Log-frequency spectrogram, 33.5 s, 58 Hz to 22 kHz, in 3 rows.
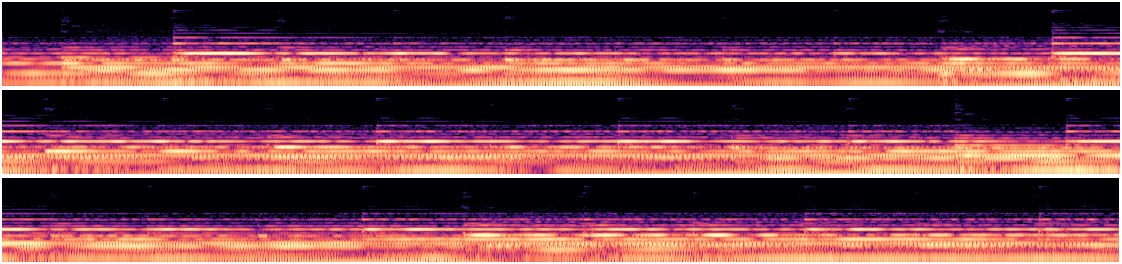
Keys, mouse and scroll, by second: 1.0-2.8 drag, 3.1 a, 4.3-6.1 drag, 7.1-10.1 drag, 9.1-11.9 typing, 12.9-15.1 typing, 13.7 middle click, 16.2 ctrl+z, 16.7 ctrl+z, 17.3 ctrl+z, 18.7 middle click, 23.1-24.9 drag, 24.3 f, 24.9-27.1 middle drag, 27.9-29.9 drag, 29.1 f, 29.9-32.3 middle drag, 31.6 Tab.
